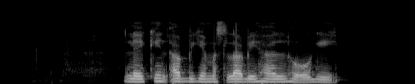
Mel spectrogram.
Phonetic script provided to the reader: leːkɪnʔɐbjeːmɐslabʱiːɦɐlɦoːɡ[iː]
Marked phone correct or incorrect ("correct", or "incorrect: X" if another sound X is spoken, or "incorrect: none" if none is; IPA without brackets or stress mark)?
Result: correct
